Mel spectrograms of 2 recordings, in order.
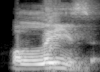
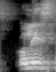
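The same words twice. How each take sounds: First: पुलिस as "p'lees", long ee; corrected pronunciation. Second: पुलिस as "pu-lis", short vowels; Hindi mispronunciation. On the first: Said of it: "ऐसा आएगा।". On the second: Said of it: "पुलिस नहीं पुलिस". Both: Shown as a demonstration.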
